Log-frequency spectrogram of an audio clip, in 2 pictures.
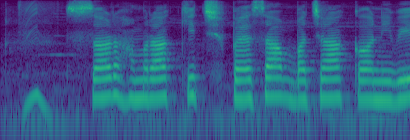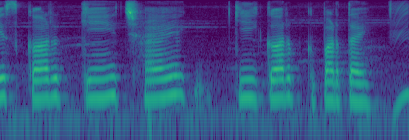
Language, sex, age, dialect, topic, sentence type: Maithili, female, 18-24, Southern/Standard, banking, question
